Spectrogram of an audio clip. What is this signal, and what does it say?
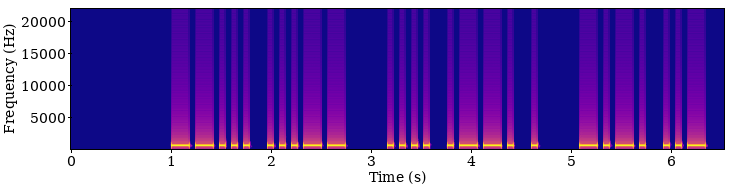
Morse code, heard as a keyed tone, about 20 wpm, 700 Hz. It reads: 73 HPE CU
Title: Speed-Racing Common QSO Phrases - 20wpm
